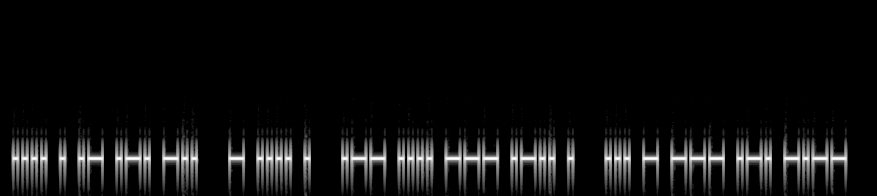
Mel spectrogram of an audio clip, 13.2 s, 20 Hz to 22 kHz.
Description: Morse code, heard as a keyed tone, about 17 wpm, 700 Hz. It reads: HEARD THE WHOLE STORY
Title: Sentences from Top 1000 Words - Review Part 4 - 17wpm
